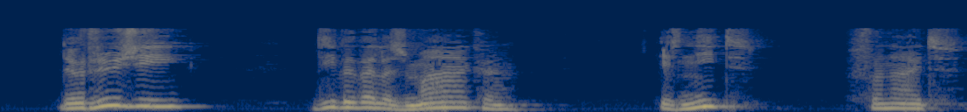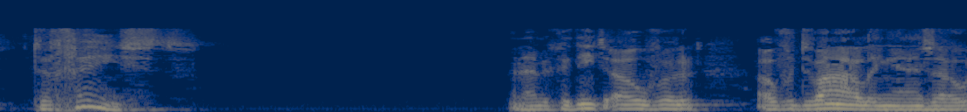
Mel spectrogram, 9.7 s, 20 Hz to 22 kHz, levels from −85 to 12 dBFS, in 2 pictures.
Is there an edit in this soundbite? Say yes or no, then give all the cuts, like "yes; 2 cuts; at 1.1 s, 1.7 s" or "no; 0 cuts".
no; 0 cuts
